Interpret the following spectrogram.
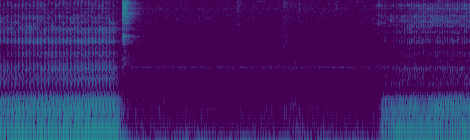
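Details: Snoring Clumber Spaniel in a room: a loud, deep, grating snore breaks off, a quiet pause of over two seconds follows, then the next rasping breath begins.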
